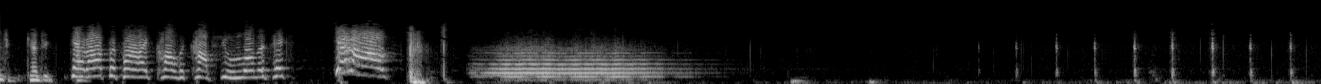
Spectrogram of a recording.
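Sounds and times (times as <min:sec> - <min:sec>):
speech: 0:00.0 - 0:03.9
loud sustained horn-like tone: 0:04.7 - 0:07.5.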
